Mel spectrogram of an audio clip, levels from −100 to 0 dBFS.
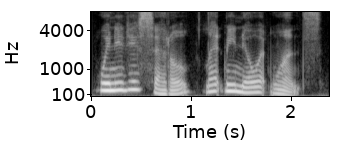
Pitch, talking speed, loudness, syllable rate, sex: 200 Hz, 225 wpm, -17 LUFS, 4.8 syllables/s, female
